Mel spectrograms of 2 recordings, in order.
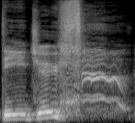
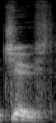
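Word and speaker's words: DJUCED: reviewed a Hercules controller I've been calling it dju so I found out recently that they actually pronounce it Juiced which is Hercules's own DJ software um it's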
